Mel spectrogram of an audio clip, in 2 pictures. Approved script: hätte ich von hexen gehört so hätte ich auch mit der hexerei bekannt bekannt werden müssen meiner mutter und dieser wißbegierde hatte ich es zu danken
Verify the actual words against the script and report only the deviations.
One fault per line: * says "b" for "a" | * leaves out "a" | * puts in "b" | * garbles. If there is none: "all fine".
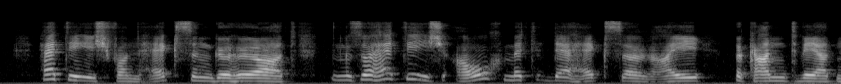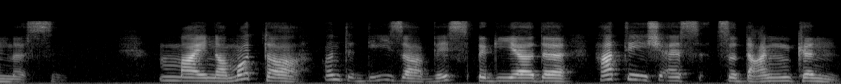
* leaves out "bekannt"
